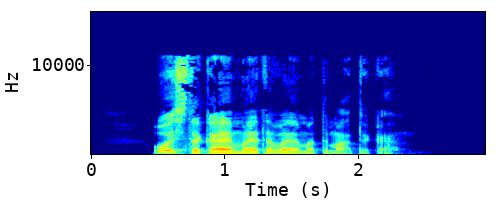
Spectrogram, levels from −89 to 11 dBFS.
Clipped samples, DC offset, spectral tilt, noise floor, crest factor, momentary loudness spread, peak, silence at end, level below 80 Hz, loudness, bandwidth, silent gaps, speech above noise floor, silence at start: under 0.1%; under 0.1%; -4 dB/octave; -84 dBFS; 24 dB; 22 LU; -2 dBFS; 0.7 s; -52 dBFS; -22 LUFS; 11.5 kHz; none; 61 dB; 0.45 s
